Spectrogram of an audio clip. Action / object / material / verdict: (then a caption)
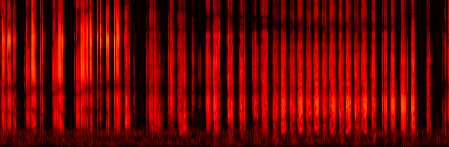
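scrape / small plastic squeeze tube / plastic / none. A small, hollow red plastic squeeze tube is gripped in both hands and scratched and rubbed with long nails and fingertips. It produces a rapid run of short, bright, scratchy rasps with almost no low end. The strokes start in dense clusters and settle into a quicker, steady rhythm of brief scrapes.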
